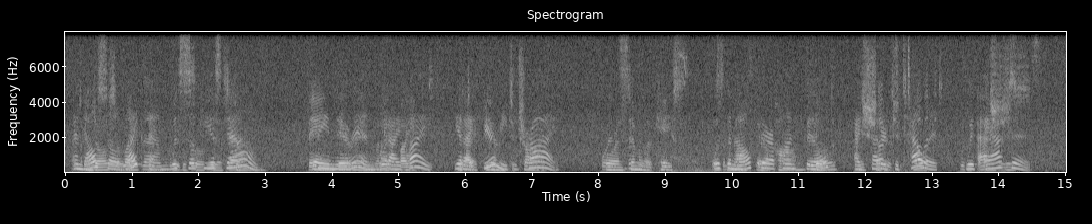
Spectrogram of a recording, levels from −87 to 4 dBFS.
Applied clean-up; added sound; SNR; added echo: none; Water; 14 dB; none.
